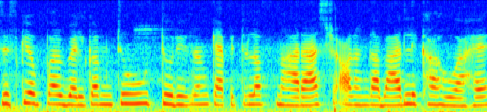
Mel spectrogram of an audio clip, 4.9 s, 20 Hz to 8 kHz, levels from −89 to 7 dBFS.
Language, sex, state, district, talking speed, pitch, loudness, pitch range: Hindi, female, Uttar Pradesh, Jalaun, 145 wpm, 235 Hz, -14 LUFS, 220-245 Hz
